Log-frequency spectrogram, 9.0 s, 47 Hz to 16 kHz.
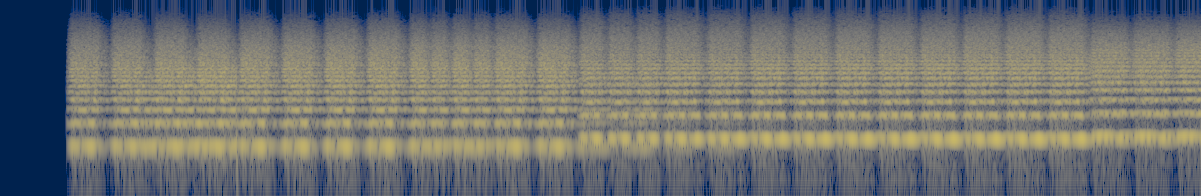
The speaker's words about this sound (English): Right, so we've got an arpeggiator sound, and it's varying between eighth notes, eighth note triplets, and 16th notes.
